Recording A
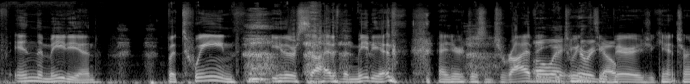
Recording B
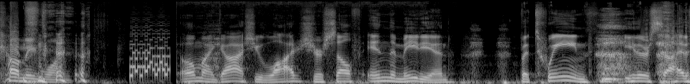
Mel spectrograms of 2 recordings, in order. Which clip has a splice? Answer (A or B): B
